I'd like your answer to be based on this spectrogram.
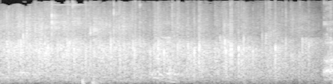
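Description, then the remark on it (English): Sustained applause from a large audience at Springfest for a speaker, a dense, steady wash of clapping that holds at a loud level throughout, with faint voices mixed into the crowd noise. “So let's give a huge round of applause for the”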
